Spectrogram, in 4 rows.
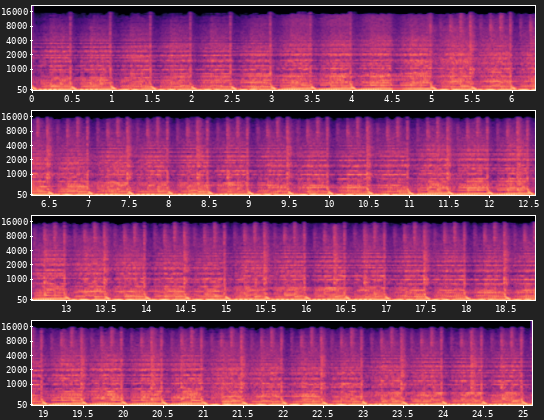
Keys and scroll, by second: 1.5 shift+F2, 1.9 Escape, 8.8 shift+Page_Down, 12.0 shift+F2, 13.4 F3.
